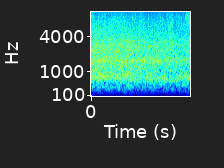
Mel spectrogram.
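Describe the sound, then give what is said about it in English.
A large stadium crowd at Wembley roars in a loud, sustained cheer as Eli Manning runs in a New York Giants touchdown against the Miami Dolphins in an American football game, a dense wash of voices holding steady without a break for a couple of seconds. “If New York score on this play, you hear the cheer that goes up.”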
